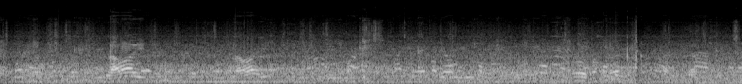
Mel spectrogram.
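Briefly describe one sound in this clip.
Voices in the crowd shout and chant now and then.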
